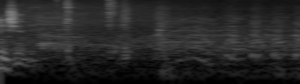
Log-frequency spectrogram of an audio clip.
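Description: Semi-truck tractor's diesel engine being cranked by the starter and catching, heard faintly from inside the cab, with the sound settling lower after about a second.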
